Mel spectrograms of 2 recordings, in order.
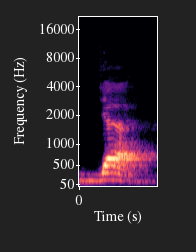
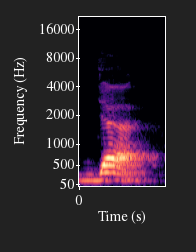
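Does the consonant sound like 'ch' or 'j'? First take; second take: j; j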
